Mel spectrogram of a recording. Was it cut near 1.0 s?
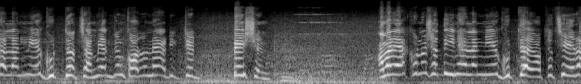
no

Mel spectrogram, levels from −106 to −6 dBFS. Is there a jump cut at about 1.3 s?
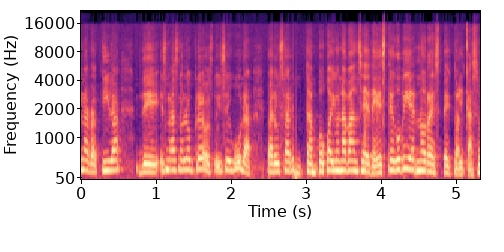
no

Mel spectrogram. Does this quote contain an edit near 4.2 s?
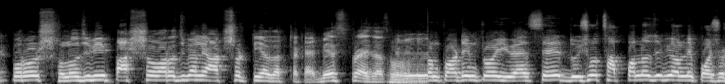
yes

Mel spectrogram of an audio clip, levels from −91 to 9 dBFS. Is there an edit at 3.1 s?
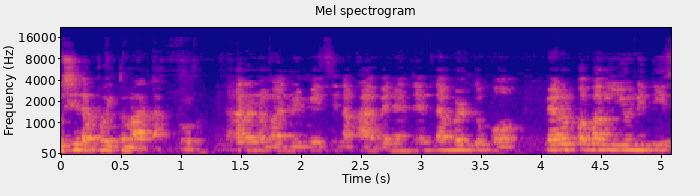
no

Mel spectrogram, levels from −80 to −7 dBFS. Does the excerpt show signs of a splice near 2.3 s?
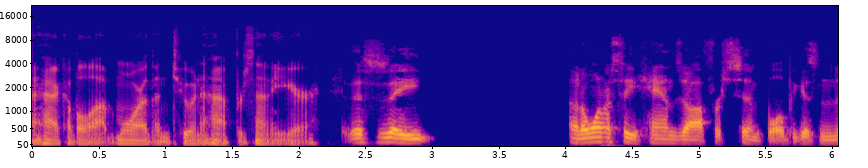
yes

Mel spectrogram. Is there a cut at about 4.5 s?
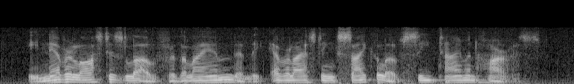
yes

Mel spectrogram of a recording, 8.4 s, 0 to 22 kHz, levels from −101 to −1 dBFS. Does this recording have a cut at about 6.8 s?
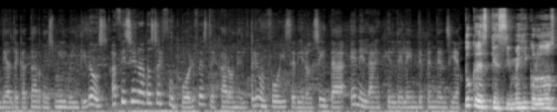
yes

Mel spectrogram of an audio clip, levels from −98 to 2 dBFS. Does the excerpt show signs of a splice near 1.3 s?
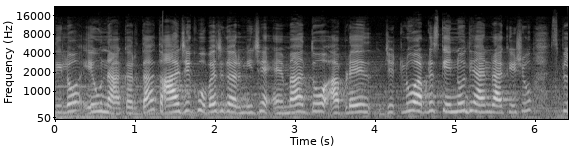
yes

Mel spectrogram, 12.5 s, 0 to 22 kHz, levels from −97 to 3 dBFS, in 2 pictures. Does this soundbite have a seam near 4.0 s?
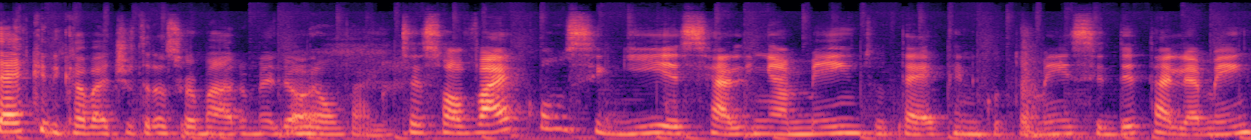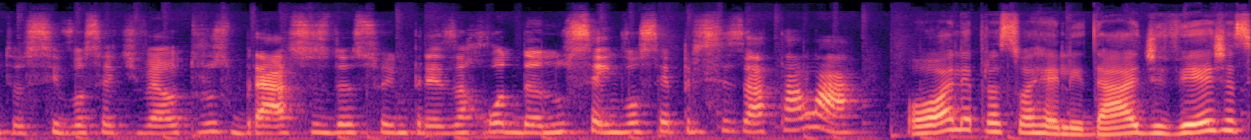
no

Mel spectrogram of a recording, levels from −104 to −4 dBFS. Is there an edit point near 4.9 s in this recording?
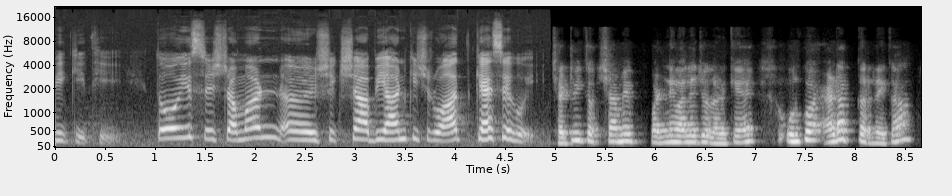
yes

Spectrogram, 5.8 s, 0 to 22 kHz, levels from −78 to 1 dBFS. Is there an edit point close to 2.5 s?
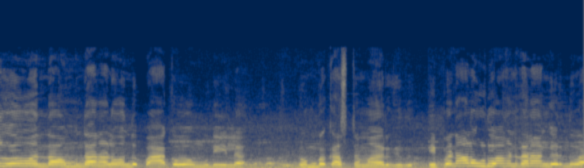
no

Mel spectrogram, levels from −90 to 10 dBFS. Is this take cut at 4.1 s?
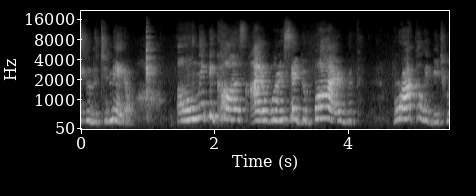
no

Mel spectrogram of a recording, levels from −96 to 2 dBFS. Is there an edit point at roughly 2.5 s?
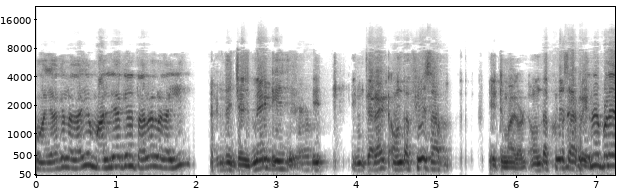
no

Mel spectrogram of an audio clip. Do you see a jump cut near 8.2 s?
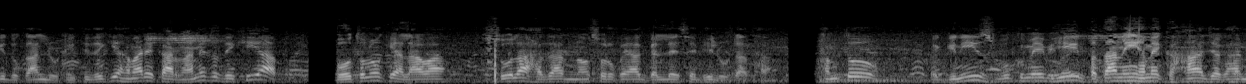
yes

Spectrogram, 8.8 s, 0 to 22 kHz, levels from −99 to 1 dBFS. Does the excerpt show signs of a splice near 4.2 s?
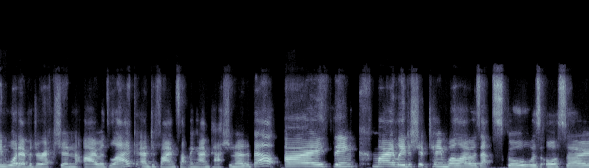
yes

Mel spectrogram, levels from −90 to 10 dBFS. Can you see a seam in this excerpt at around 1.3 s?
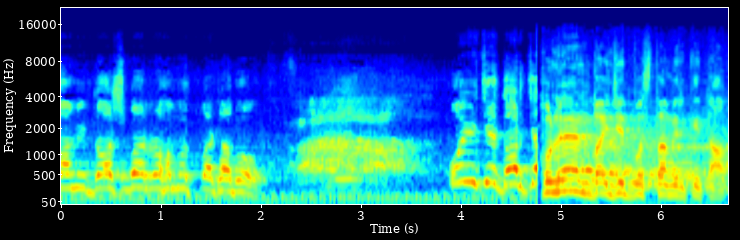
no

